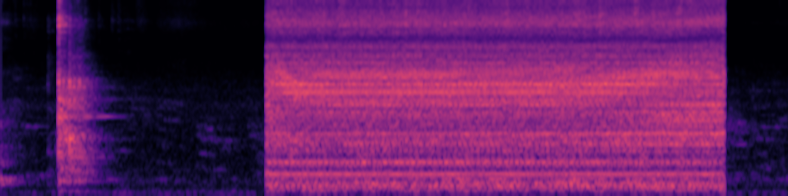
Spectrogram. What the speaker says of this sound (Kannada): ಈಗ ಜಾರ್ಗೆ ಹಾಕ್ಕೊಂಡು ಪೌಡ್ರ್ ಮಾಡ್ಕೊಳ್ಳೋಣ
